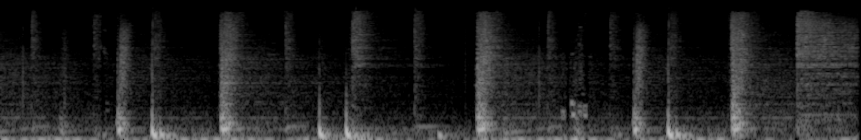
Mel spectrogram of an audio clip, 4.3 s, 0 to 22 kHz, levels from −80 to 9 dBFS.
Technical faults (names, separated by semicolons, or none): corrupt frame decoded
